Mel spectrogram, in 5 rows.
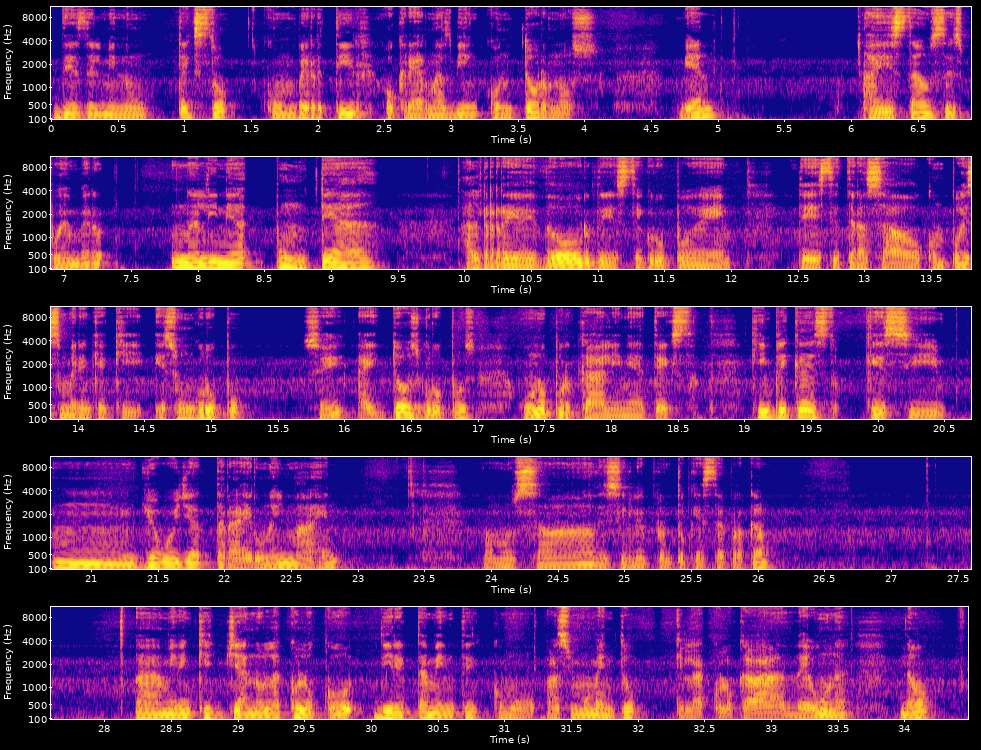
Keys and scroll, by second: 3.1 shift+super+o, 23.2 super+d.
